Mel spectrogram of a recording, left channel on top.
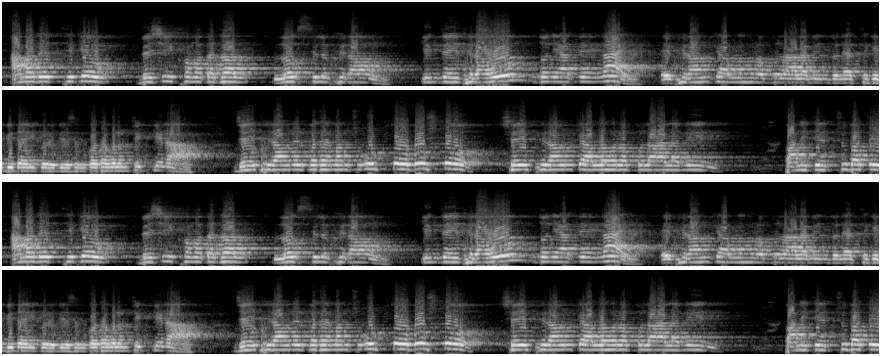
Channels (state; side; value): identical; both; correlation 1.00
